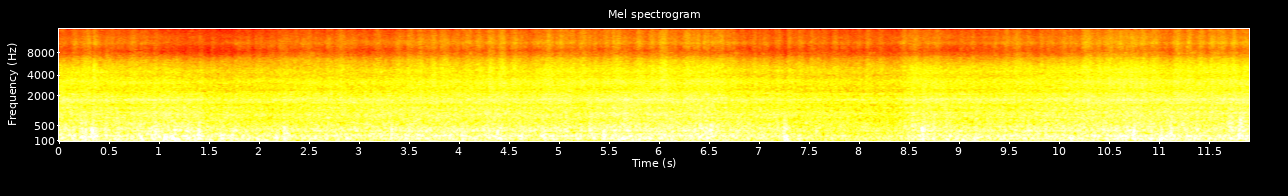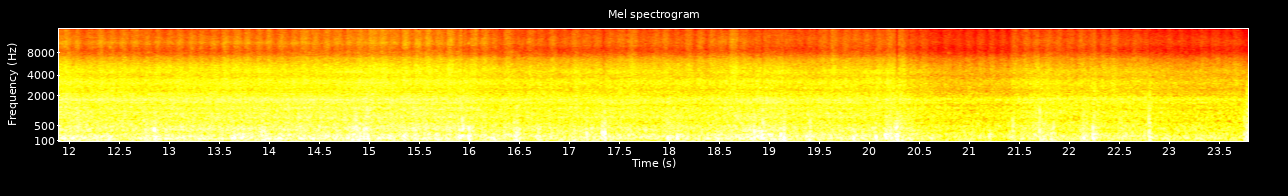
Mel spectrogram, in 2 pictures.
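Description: Sleeper coach of an express passenger train running at full speed, heard at the open coach door: a steady rush of wheels on rail with a running irregular clatter of clicks over the track, easing slightly near the end.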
